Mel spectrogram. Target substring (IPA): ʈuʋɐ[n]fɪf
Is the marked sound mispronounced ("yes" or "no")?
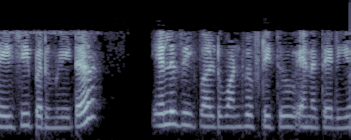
no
